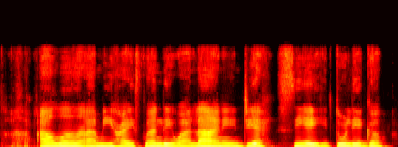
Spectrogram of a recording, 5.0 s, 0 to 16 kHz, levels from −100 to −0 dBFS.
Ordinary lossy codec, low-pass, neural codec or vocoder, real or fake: none; 10.8 kHz; codec, 24 kHz, 0.9 kbps, WavTokenizer, small release; fake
